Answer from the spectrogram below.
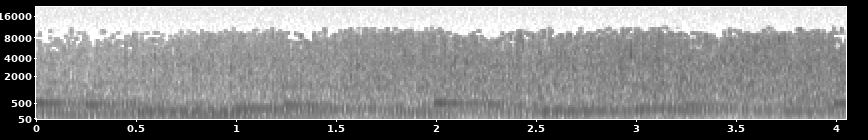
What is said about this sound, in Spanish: Mientras caminas, Escuchas el ruido de la corriente de un río.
